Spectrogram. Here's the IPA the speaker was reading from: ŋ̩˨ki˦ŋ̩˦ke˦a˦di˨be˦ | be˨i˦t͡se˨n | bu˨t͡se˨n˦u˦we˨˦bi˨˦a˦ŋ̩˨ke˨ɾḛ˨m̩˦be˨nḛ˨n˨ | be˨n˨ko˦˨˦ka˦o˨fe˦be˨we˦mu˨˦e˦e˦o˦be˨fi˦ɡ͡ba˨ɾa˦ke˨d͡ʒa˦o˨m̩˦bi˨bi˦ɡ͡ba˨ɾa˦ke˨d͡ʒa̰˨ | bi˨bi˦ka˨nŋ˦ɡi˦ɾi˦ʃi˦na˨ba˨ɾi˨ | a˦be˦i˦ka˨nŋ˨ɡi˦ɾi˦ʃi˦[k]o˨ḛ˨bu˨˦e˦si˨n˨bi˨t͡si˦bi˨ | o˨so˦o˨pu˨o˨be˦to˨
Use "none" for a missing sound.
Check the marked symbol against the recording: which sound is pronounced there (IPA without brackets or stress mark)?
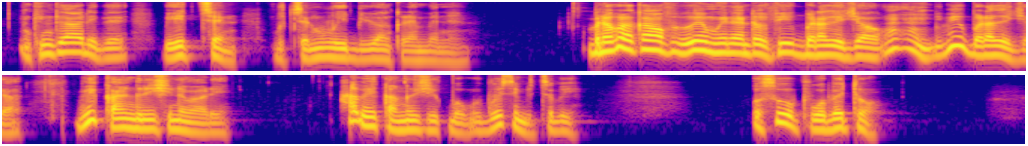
k͡p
